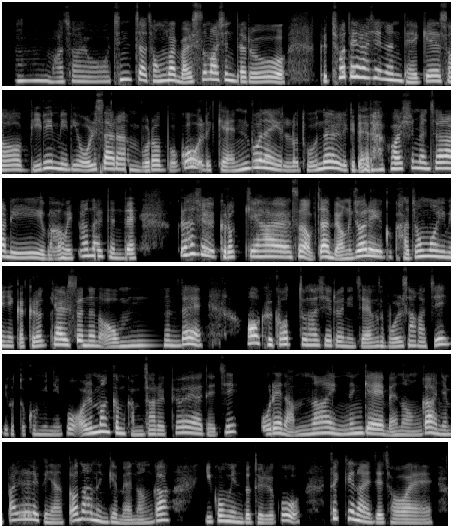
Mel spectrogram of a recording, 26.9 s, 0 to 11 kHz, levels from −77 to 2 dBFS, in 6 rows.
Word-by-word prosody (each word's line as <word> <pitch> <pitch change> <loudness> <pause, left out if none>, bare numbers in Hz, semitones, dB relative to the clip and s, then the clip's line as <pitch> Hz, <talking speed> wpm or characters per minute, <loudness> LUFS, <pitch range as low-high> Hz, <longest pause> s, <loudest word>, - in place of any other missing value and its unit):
음 215 -1 -3
맞아요. 190 +1 -7
진짜 265 -2 0
정말 220 +3 +3
말씀하신 250 +8 +1
대로 180 -3 +2 0.3
그 200 -3 -2
초대하시는 335 - +3
댁에서 185 +1 0
미리미리 200 0 0
올 165 +3 +1
사람 210 -1 +2
물어보고 175 - 0
이렇게 160 -3 -4
N분의 230 - +3
일로 160 -2 -4
돈을 215 +11 +2
이렇게 180 -5 -1
내라고 190 +4 0
하시면 225 +1 +2
차라리 200 -6 +3
마음이 155 +3 -2
편할 250 +4 0
텐데 170 -3 -1 0.4
그 285 - +1
사실 310 -7 +2
그렇게 210 +2 0
할 220 -2 +4
순 215 +1 +3
없잖아요. 215 0 +5
명절이고 230 +5 +4
가족모임이니까 205 -4 +1
그렇게 185 +7 -2
할 215 -1 +6
수는 195 -2 0
없는데 195 - -1 0.4
어 285 +1 +5
그것도 225 -1 -1
사실은 195 -4 -2
이제 150 0 -5
여기서 170 +3 -4
'뭘 155 +2 -3
사 190 +2 -4
가지?' 210 +8 -2
이것도 165 -3 -13
고민이고 160 +2 -8
'얼만큼 215 +3 +2
감사를 165 +2 -6
표해야 215 -2 -2
되지? 235 - -7 0.2
오래 200 +4 +1
남아 190 +7 -2
있는 190 +2 -1
게 185 -4 +3
매너인가 145 +7 -2
아니면 165 -6 -2
빨리 265 +1 0
그냥 150 -6 -6
떠나는 235 -5 0
게 170 -1 -4
매너인가?' 140 - -2 0.3
이 185 - -4
고민도 185 -6 0
들고 155 +6 -2 0.3
특히나 295 - +1
이제 160 -2 -1
저의 145 -2 -4
195 Hz, 375 characters per minute, -19 LUFS, 170-225 Hz, 0.4 s, 할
